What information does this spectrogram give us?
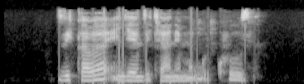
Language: Kinyarwanda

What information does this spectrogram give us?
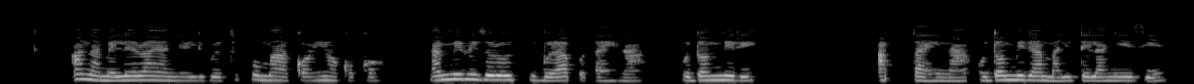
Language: Igbo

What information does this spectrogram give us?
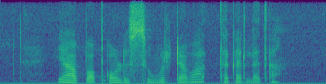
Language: Amharic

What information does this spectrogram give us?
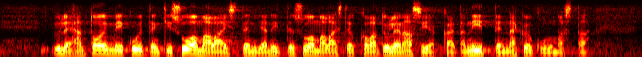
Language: Finnish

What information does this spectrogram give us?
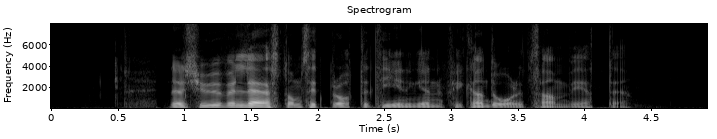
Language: Swedish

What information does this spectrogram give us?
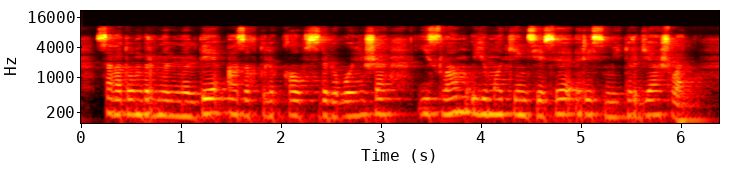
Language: Kazakh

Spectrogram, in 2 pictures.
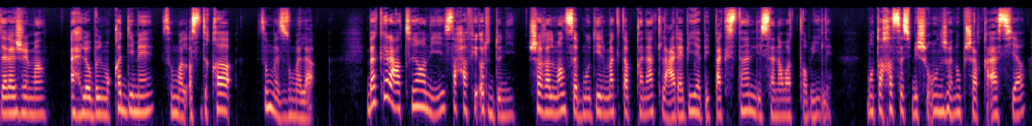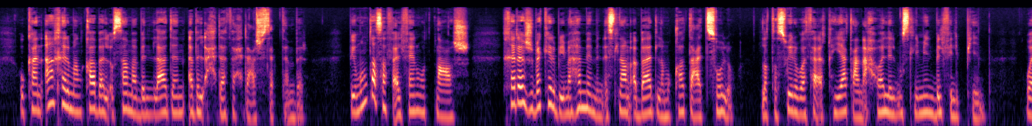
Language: Arabic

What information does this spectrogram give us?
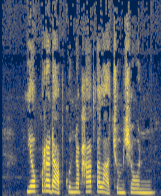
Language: Thai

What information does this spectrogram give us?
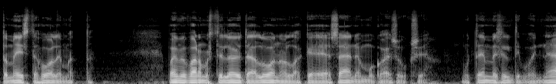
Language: Finnish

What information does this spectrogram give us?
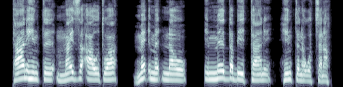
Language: Dawro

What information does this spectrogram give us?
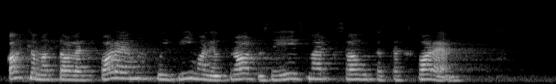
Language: Estonian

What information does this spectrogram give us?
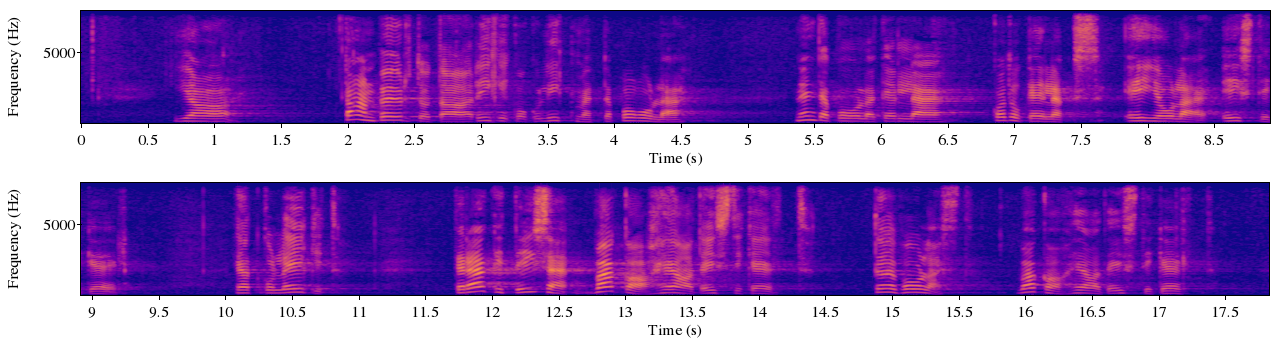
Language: Estonian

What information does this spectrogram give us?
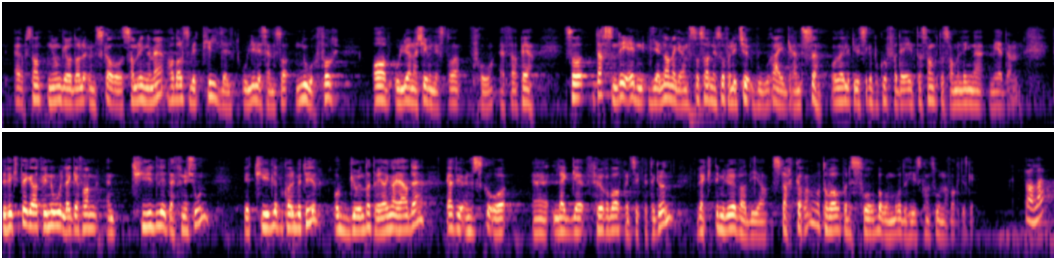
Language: Norwegian Nynorsk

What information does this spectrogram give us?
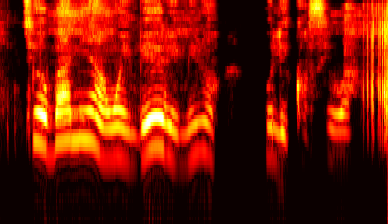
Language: Yoruba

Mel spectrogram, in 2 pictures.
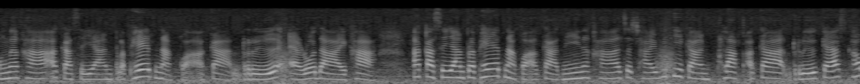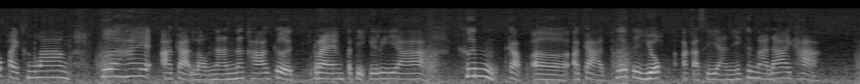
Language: Thai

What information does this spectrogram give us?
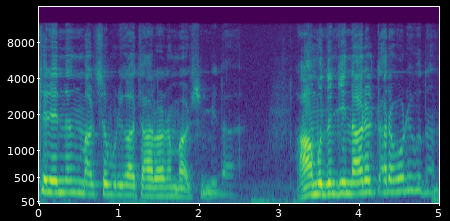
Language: Korean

